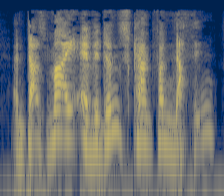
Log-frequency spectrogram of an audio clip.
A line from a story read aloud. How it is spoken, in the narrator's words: snarled Snape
